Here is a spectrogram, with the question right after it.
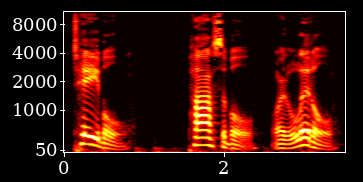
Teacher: words that end in the letters l e these have a dark l sound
